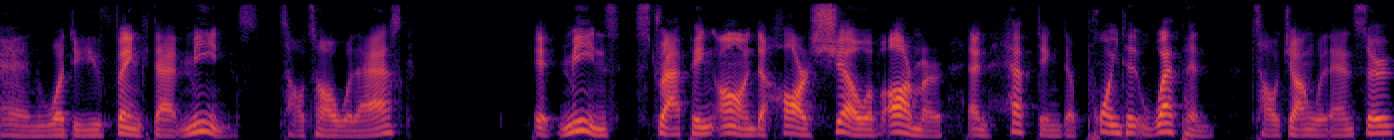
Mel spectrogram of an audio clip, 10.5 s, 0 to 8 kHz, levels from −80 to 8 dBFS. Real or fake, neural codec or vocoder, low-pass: real; none; 7.2 kHz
